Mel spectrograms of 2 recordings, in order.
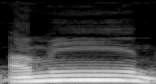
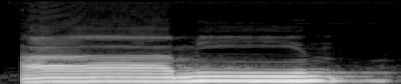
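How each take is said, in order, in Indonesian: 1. Vokal pertama pendek, tidak dipanjangkan. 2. Vokal pertama ditahan selama dua ketukan. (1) "itu nama orang ya" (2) "a-nya dua harokat"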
